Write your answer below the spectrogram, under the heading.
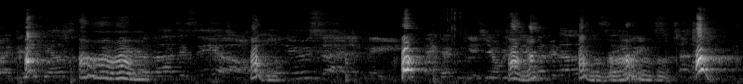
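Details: French Bulldog complaining indoors, a run of grumbling, moaning whines with wavering pitch, several drawn-out vocal bursts across seven seconds punctuated by sharper yelps near the start, middle and end, with a person's voice also heard.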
